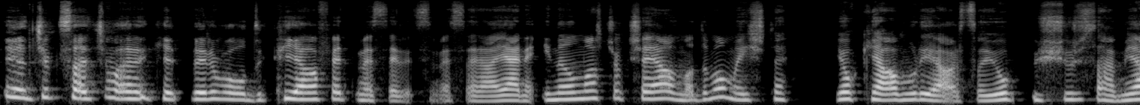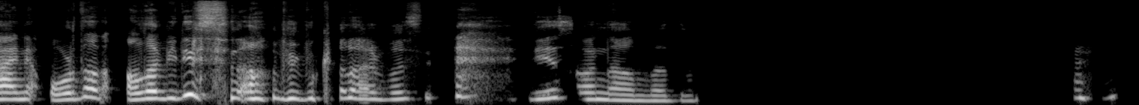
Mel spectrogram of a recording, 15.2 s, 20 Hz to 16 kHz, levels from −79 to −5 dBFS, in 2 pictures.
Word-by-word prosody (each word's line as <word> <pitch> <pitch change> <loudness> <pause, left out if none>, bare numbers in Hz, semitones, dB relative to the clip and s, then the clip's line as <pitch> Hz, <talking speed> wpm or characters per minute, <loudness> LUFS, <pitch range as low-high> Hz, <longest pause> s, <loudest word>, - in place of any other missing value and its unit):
Ya, 285 -5 +2
çok 290 +2 -3
saçma 275 0 +2
hareketlerim 240 -1 +1
oldu, 215 -3 -1
kıyafet 230 -2 +2
meselesi 180 -3 -7
mesela, 170 0 -5
yani 190 -2 +2
inanılmaz 235 +5 0
çok 260 -2 -10
şey 245 0 +2
almadım 235 0 -1
ama 275 -8 0
işte, 210 +2 -5 0.3
yok. 240 0 -1
"Yağmur 205 +1 +3
yağarsa...", 180 -3 0
yok, 215 +3 0
"Üşürsem...", 205 -2 -4
yani, 230 +2 +5
oradan 230 +8 +2
alabilirsin 260 - +5
abi, 250 -1 +2
bu 250 - -2
kadar 260 -5 -3
basit, 245 +4 -8 0.6
diye 245 +4 -1
sonra 230 -5 -3
anladım. 180 -1 -6 2.5
Hı - - -6
hı. 270 +4 -19
230 Hz, 125 wpm, -25 LUFS, 205-255 Hz, 2.5 s, yani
